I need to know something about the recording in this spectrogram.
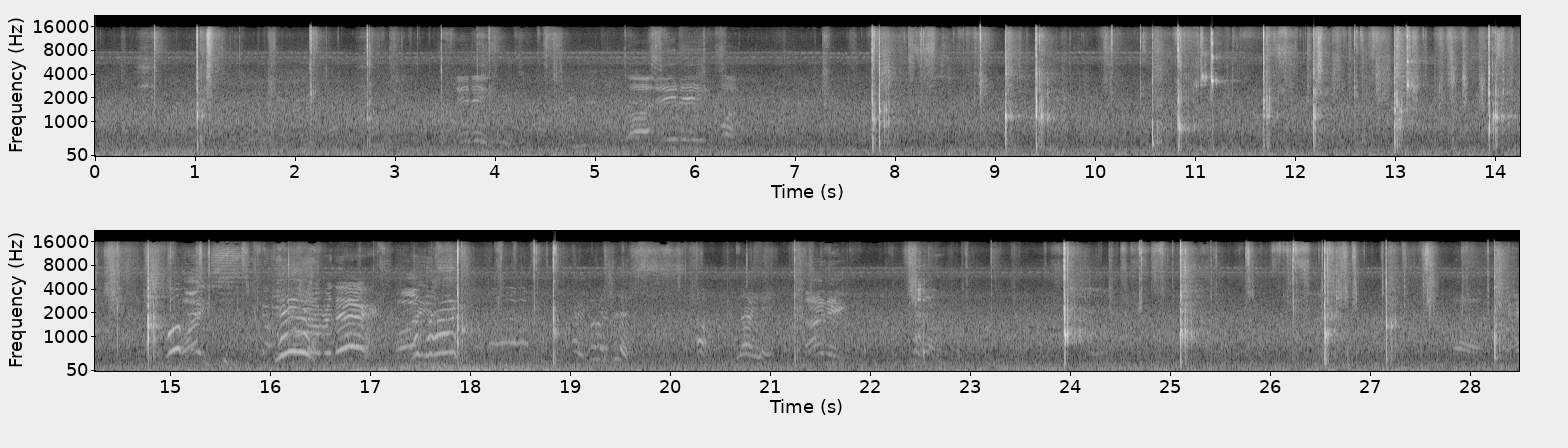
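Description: Paddles knock a plastic ball back and forth with sharp hollow pops.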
